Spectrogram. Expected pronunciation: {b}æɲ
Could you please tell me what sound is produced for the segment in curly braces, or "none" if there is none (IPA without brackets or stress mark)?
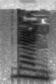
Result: d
